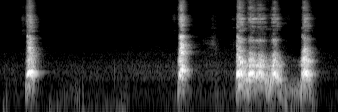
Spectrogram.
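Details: A one-year-old Boxer dog barking during the night gives single deep barks, then a rapid burst of several barks.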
